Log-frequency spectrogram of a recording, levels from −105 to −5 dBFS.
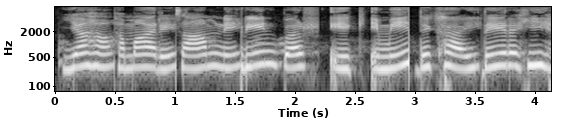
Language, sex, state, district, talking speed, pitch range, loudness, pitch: Hindi, female, Bihar, Madhepura, 160 wpm, 275-310 Hz, -18 LUFS, 285 Hz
